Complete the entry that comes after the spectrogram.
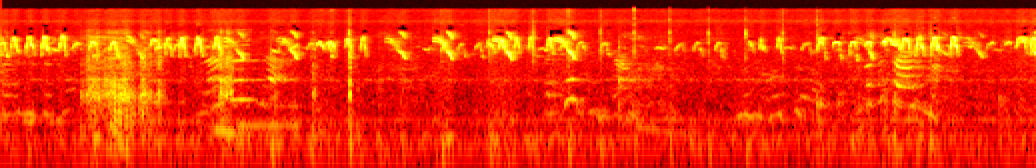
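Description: Birds chirping in quick, short bursts throughout, with a lower, bending call near the end.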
